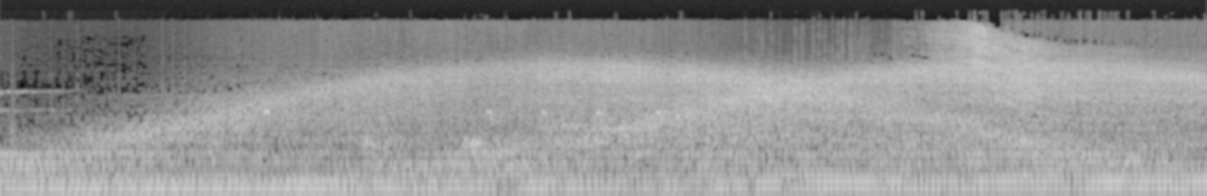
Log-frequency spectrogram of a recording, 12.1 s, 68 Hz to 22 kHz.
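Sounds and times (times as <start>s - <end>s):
deep hum: 0.0s - 12.0s
spaceship low rumble: 0.0s - 12.0s.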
